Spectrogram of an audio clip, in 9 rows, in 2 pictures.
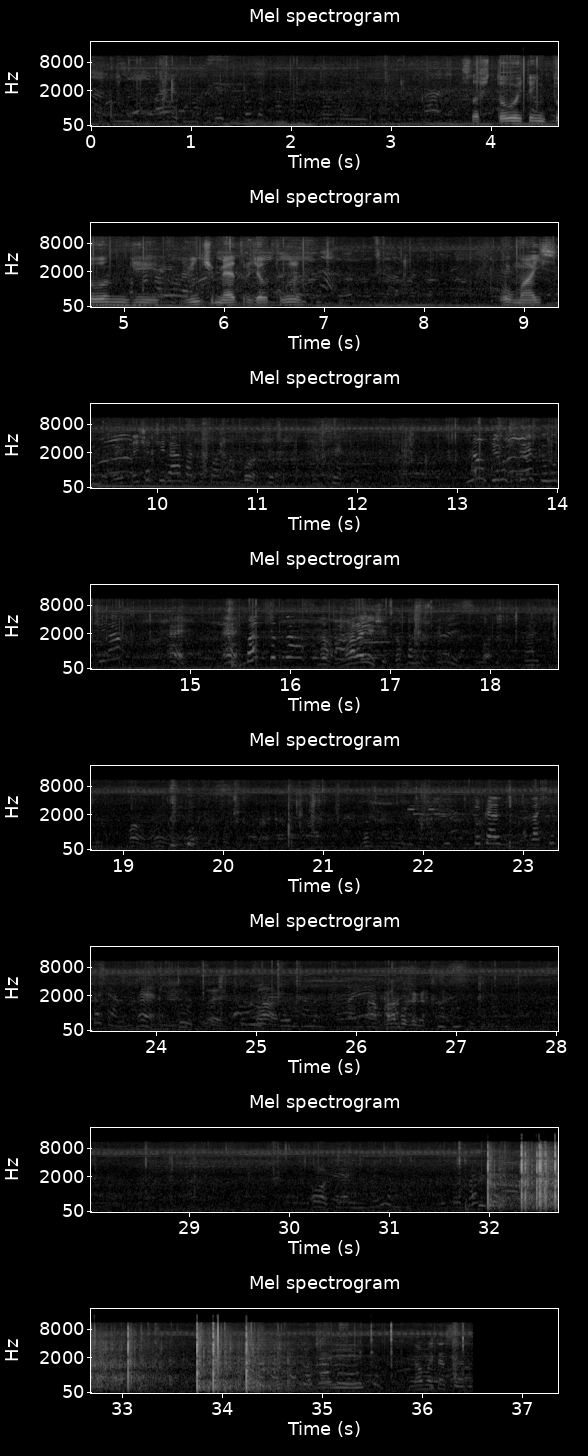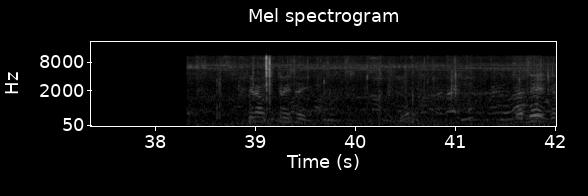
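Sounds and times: faint indistinct voices: 0:05.0 - 0:36.5
firecrackers banging: 0:31.9 - 0:35.4.

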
